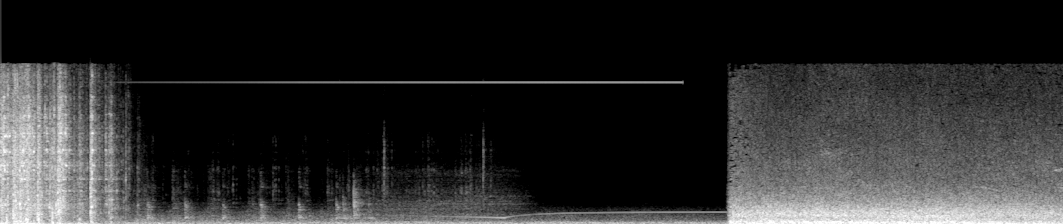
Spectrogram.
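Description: Tail of a crash: loud noise in the first second dies away into scattered clicks and rattles, then a thin ringing tone slides down, swoops up and holds. About seven seconds in, busy city traffic noise cuts in suddenly.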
